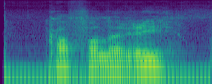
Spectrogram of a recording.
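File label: "cavallerie", Dutch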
